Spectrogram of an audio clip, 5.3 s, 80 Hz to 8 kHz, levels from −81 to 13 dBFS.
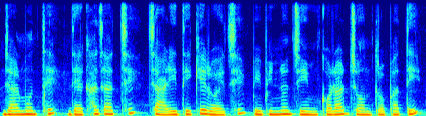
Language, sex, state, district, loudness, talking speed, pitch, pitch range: Bengali, female, Tripura, West Tripura, -13 LUFS, 115 wpm, 225 Hz, 215-245 Hz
